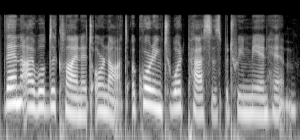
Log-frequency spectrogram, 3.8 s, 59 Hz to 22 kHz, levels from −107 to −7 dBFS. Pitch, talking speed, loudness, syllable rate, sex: 210 Hz, 240 wpm, -18 LUFS, 5.9 syllables/s, female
